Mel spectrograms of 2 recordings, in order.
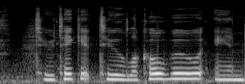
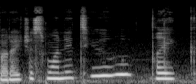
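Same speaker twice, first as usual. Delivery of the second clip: voice cracking and breaking mid-phrase; 3 semitones higher than usual. Speaker addresses viewers of a game playthrough, voice cracking. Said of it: "My voice cracked there".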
